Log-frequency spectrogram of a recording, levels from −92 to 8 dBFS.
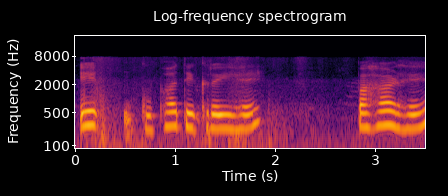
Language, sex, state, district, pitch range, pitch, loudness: Hindi, female, Chhattisgarh, Kabirdham, 230-260 Hz, 245 Hz, -16 LUFS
